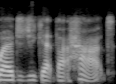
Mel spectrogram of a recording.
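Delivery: ordinary delivery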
